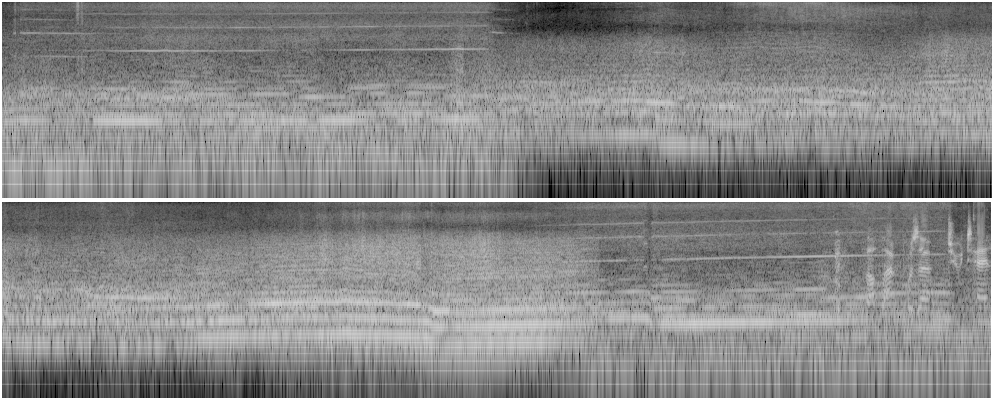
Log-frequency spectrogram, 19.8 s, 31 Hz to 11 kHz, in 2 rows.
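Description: GT1 race car engine in Automobilista 2 at Spa-Francorchamps, a loud continuous drone with harmonics that rise and dip through gear changes as the car accelerates onto the straight.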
